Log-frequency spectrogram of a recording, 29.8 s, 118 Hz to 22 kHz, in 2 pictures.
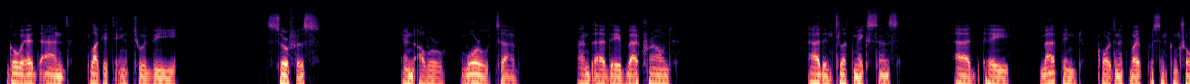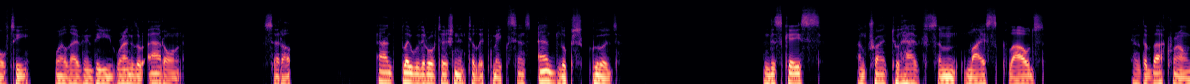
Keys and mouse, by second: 1.5 shift+a, 4.8-5.3 drag, 5.5 click, 6.2 click, 7.4 click, 8.2 click, 8.7 ctrl+t, 9.2-9.5 drag, 11.2-15.6 drag, 16.0-19.0 drag, 19.7 click, 20.7-24.8 drag, 25.2-29.7 drag.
